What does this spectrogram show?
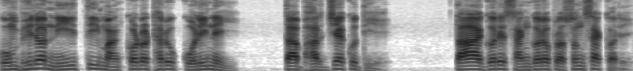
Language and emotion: Odia, neutral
